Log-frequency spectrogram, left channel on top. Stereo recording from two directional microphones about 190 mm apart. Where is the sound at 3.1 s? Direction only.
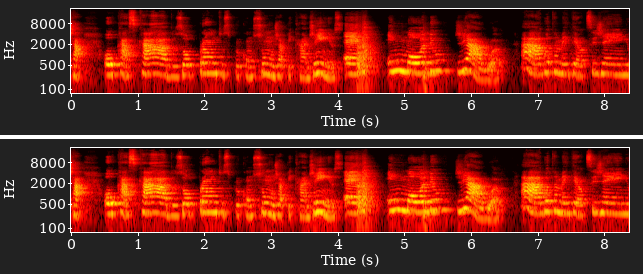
15° right (ahead or behind).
